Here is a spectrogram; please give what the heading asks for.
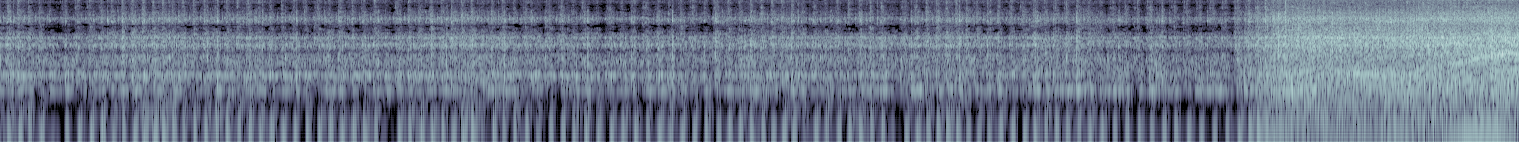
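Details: Carbureted Yamaha Xeon scooter after a CVT repair: a noisy "jing-jing" from the drive was traced to a loose part. It now revs steadily with an even pulse and no rattle or grinding from the open drive.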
